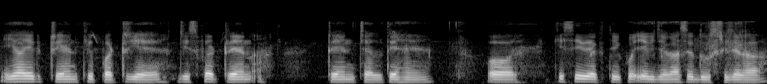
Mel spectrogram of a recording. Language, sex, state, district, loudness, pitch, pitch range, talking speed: Hindi, male, Chhattisgarh, Kabirdham, -18 LUFS, 120 Hz, 115-125 Hz, 155 wpm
